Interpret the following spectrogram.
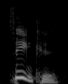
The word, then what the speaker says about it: think: 발음 잘해야지. think.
